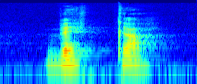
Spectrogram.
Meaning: to wake up, to wake, to awaken (cause to become awake, from sleep or more generally – compare vakna)
- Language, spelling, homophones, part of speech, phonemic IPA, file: Swedish, väcka, vecka, verb, /²vɛka/, Sv-väcka.ogg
